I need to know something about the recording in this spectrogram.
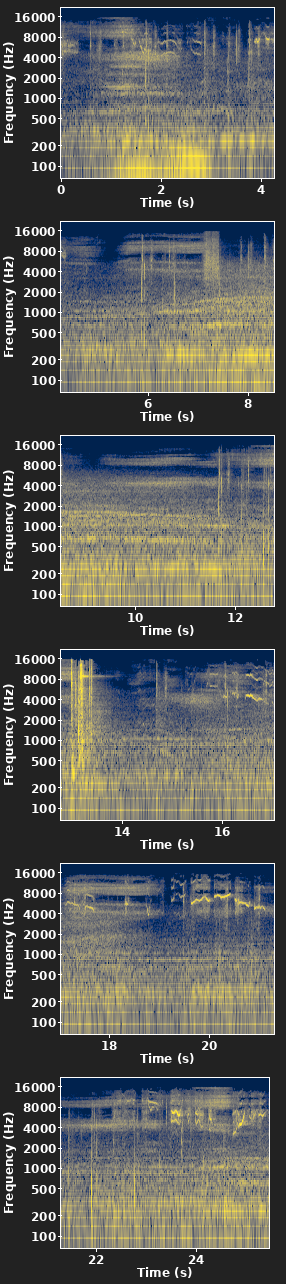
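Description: Footsteps tap slowly on a hard floor.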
